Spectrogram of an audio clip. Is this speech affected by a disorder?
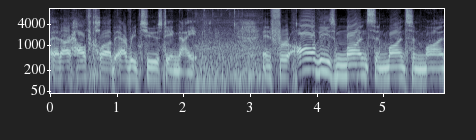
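No.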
